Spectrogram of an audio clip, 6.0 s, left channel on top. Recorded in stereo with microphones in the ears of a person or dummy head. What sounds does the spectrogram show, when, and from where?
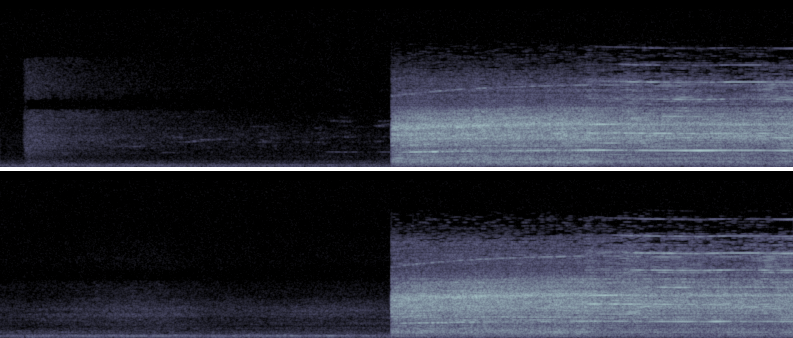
2.9 s sawing: 15° right (ahead or behind), 1.5 m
